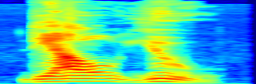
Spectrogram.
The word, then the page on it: Diaoyu: American English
